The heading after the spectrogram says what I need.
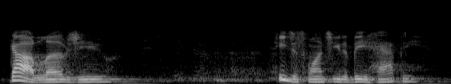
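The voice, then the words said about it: Put-on Texas accent. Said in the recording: “I could say it in a Texas accent, right? ... He's got a better Texas accent than I do. ... That's my best I got.”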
